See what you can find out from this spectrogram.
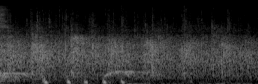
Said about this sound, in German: Lass uns einen Applaus gegeben. Vor der Kamerabühne, überall. Ihr seid Heroes.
